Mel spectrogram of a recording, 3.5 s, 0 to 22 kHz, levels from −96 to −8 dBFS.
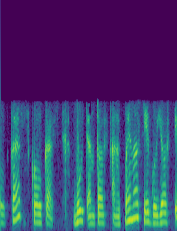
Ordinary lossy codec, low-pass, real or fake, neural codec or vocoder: AAC, 32 kbps; 3.6 kHz; real; none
